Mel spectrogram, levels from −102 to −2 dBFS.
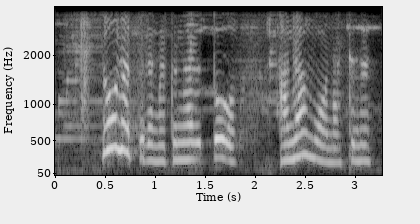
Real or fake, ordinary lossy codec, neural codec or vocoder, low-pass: fake; none; codec, 44.1 kHz, 2.6 kbps, SNAC; 3.6 kHz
